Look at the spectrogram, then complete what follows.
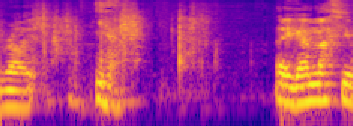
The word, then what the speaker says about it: Wright: Matthew _ Silent W Wright.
